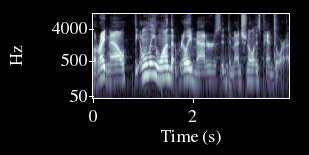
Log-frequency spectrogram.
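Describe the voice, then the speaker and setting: A man talks at a fairly quick pace, his pitch medium for a man. His tone is bright and sharp, with ordinary pitch variation. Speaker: gaming YouTuber. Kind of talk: casual game commentary. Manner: hesitant, many fillers.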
